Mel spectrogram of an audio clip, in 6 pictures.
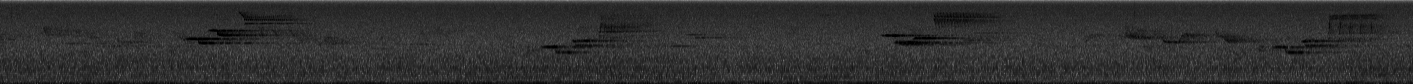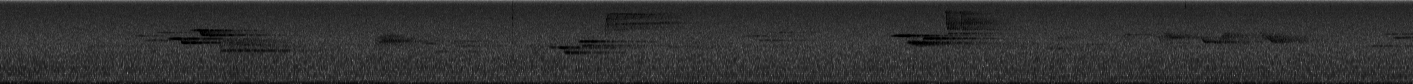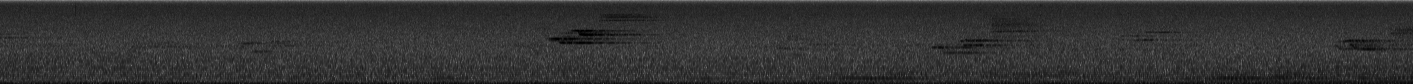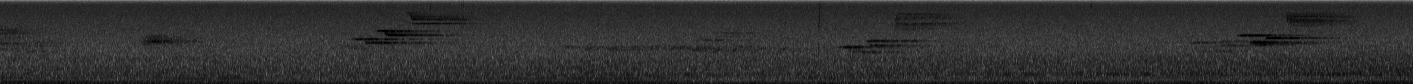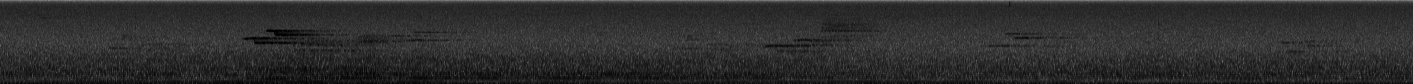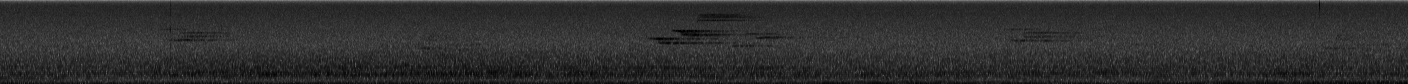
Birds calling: Wood Thrush (Hylocichla mustelina), Scarlet Tanager (Piranga olivacea)

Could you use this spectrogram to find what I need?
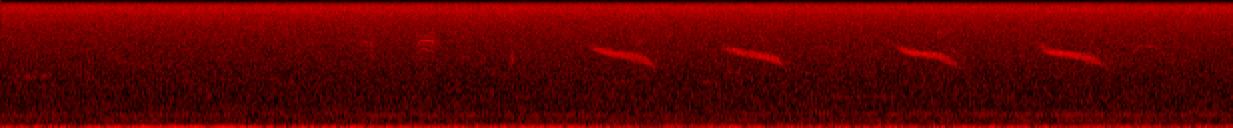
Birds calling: Hawaii Amakihi (Chlorodrepanis virens), Eurasian Skylark (Alauda arvensis)

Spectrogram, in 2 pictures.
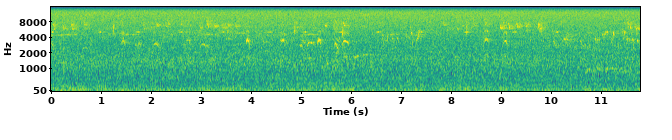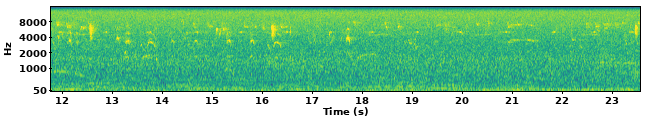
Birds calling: Yellow Warbler (Setophaga petechia)

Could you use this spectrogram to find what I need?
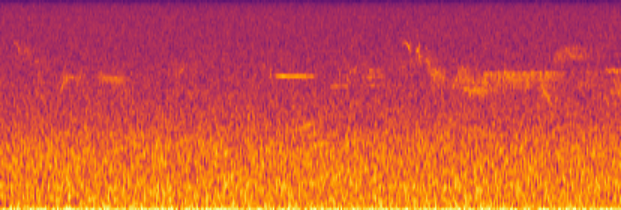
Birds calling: Mountain Chickadee (Poecile gambeli)

